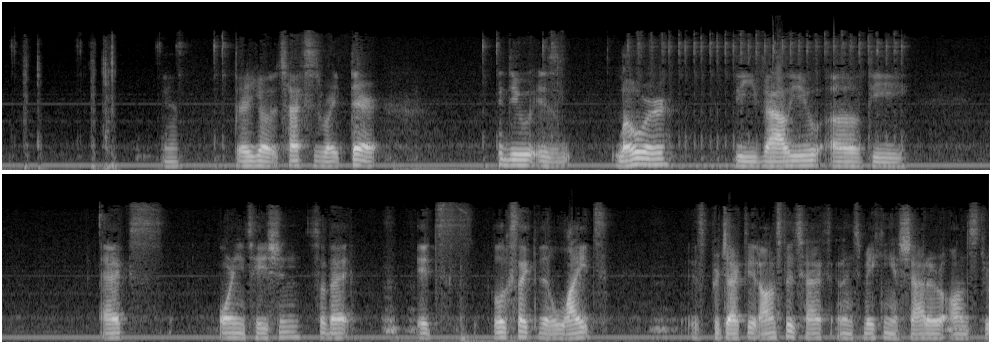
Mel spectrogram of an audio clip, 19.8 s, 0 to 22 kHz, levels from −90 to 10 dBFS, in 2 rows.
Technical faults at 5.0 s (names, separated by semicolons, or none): damaged data in a compressed stream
